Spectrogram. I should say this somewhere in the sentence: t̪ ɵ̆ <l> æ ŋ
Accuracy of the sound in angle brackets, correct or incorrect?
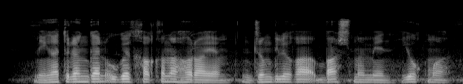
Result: correct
